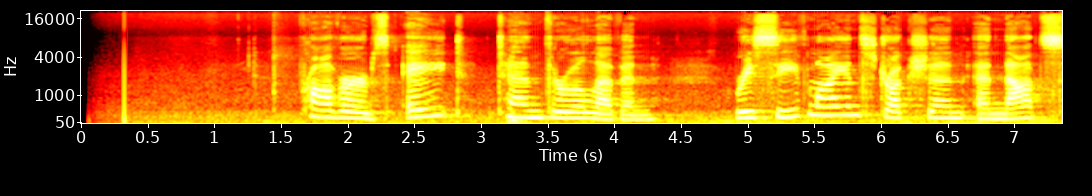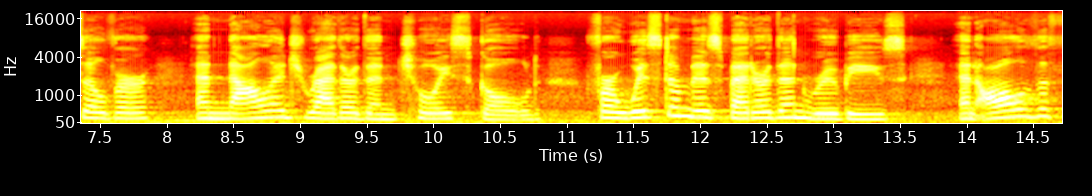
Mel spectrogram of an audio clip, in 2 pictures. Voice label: Childrens Bible Verse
